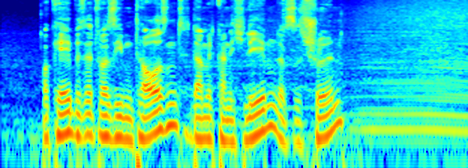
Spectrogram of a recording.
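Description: A powerful car engine roars, revving up and down sharply through quick gear changes.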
